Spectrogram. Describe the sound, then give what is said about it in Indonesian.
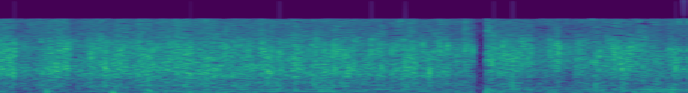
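Steady audience applause: thick, continuous clapping at a constant loudness for several seconds, slightly dull in tone, with no voices standing out. “tepuk tangan untuk Mas Silo”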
